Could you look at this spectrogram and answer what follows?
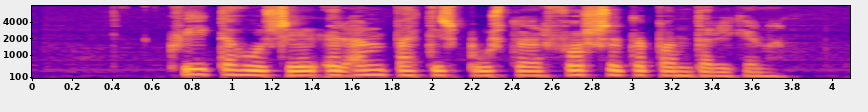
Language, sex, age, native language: Icelandic, female, 30-39, Icelandic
